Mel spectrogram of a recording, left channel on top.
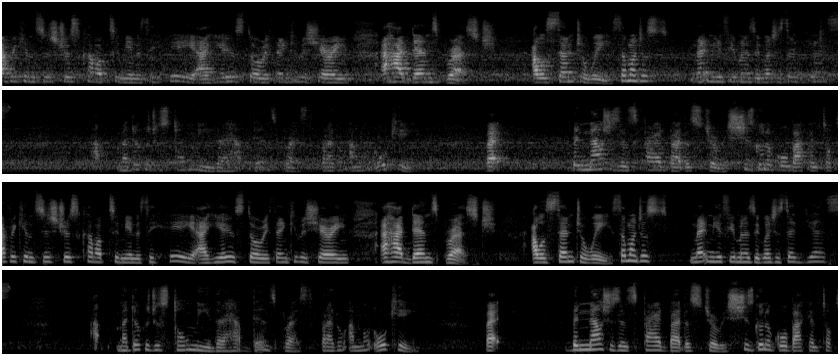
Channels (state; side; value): normal; both; correlation 0.55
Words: sisters come up to me and they say, hey, I hear your story. Thank you for sharing. I had dense breast. I was sent away. Someone just met me a few minutes ago and she said, yes, my doctor just told me that I have dense breast, but I'm not okay. But now she's inspired by the story. She's going to go back and talk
